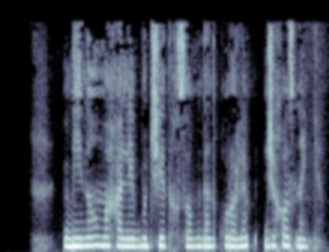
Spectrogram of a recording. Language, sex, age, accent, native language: Uzbek, female, 18-24, Andijon, Uzbek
